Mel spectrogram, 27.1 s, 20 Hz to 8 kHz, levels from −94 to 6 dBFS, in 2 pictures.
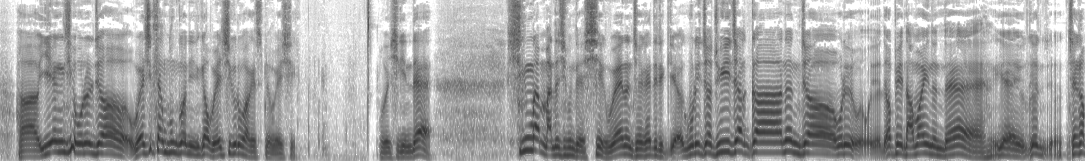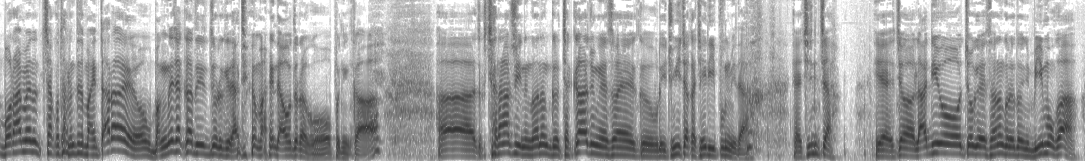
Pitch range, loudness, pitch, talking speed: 135-185 Hz, -20 LUFS, 160 Hz, 345 characters per minute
